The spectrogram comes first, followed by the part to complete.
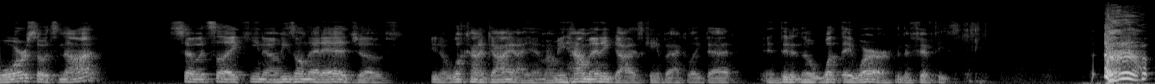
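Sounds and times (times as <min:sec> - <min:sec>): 
speech: 0:00.0 - 0:01.1, 0:01.7 - 0:09.9
harsh raspy cough: 0:10.9 - 0:11.5.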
